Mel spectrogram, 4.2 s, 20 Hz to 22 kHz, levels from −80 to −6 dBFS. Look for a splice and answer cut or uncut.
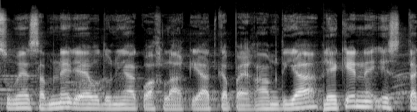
cut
